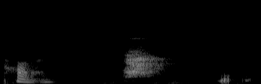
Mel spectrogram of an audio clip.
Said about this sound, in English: my dog's barking.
